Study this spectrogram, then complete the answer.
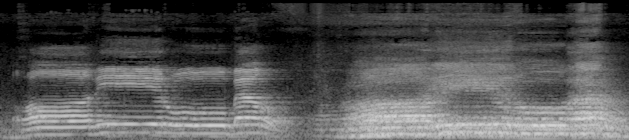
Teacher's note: roh ini sama ketika dia tanwin atau nun mati, dia langsung masuk. Nah, langsung masuk. Jadi tanpa dengung ya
